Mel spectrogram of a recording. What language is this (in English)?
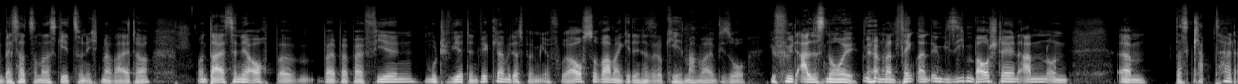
German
